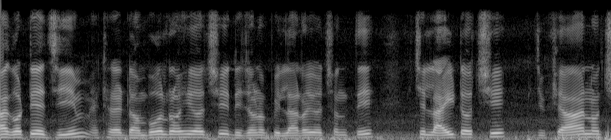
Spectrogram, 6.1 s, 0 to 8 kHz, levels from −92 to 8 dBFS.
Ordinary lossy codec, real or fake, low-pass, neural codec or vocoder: none; real; 7.2 kHz; none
